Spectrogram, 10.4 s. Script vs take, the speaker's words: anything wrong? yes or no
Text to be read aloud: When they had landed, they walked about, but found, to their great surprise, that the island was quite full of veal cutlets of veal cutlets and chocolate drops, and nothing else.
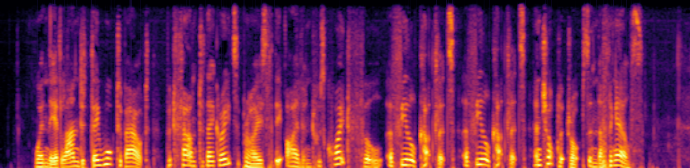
no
